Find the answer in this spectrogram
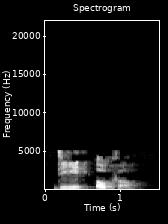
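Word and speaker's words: dioko (διώκω): In the Greek, this is a Greek word, simply pronounced dioko. Dioko.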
